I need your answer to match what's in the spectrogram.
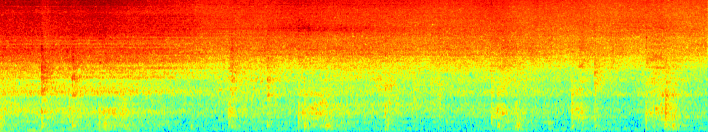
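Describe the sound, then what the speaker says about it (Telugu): Boiled banana stem pieces stirred into a tempering in a pan, a steady close sizzle and hiss broken by repeated scraping stirs. "నేను అరటి దూట ఉడికించిన అరటి దూట ముక్కలు వేస్తున్నాను. వేసి బాగా కలిసేలా కలపాలి."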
